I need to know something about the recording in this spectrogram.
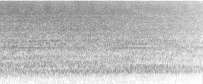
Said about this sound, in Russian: После купаний собаку можно сполоснуть в душе и высушить феном.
